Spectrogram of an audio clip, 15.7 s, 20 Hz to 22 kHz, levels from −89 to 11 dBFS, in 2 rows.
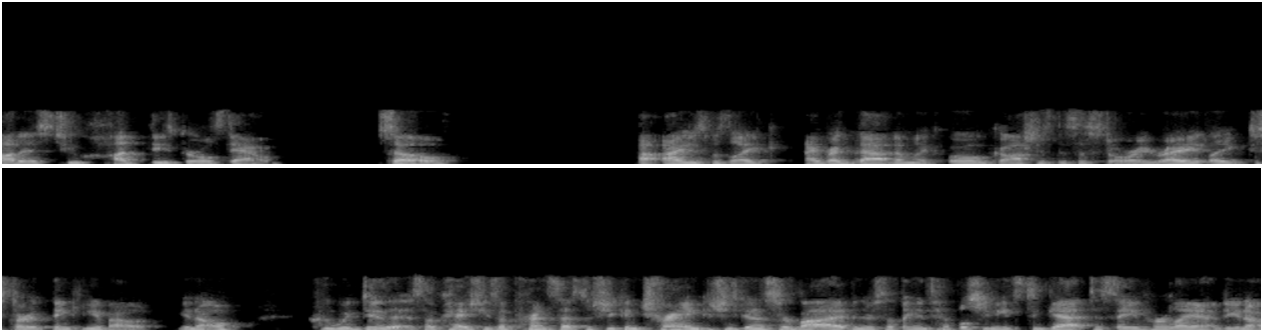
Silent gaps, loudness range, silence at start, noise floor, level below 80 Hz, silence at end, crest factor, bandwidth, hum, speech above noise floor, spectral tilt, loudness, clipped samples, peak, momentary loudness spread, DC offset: none; 5 LU; 0 s; under -90 dBFS; -66 dBFS; 0 s; 20 dB; 7.4 kHz; none; over 62 dB; -4.5 dB/octave; -29 LUFS; under 0.1%; -10 dBFS; 8 LU; under 0.1%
